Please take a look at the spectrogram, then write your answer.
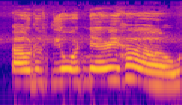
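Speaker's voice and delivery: deep bassy turtle voice with drawn-out "how". A sea turtle asked about anything out of the ordinary last night replies: bassy sea turtle voice. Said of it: "a sort of bassy voice is like".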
